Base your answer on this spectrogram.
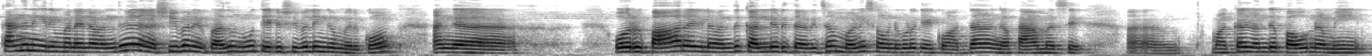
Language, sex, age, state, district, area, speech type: Tamil, female, 18-30, Tamil Nadu, Ranipet, urban, spontaneous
